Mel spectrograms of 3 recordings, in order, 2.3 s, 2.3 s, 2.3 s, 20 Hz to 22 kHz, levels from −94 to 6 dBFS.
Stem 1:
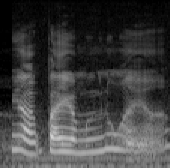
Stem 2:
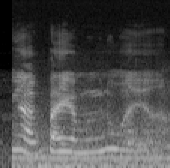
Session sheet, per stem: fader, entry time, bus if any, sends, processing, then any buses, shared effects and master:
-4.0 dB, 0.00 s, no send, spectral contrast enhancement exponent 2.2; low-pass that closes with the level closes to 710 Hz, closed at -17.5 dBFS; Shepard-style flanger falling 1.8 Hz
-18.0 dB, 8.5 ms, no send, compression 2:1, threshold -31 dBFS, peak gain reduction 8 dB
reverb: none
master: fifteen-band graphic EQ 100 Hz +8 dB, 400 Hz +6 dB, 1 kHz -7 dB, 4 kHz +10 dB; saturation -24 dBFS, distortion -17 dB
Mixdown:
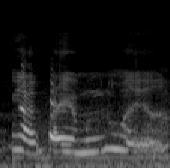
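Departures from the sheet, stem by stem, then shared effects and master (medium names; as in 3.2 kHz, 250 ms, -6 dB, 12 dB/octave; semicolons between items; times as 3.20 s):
stem 2: polarity flipped; master: missing fifteen-band graphic EQ 100 Hz +8 dB, 400 Hz +6 dB, 1 kHz -7 dB, 4 kHz +10 dB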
